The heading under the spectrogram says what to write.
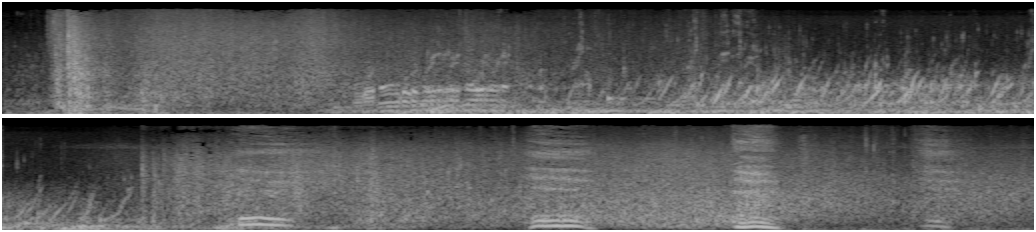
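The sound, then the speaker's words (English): Steady rushing water of the Phalor River fills the scene, with a few sharper splashes near the end, while someone grunts and pants over the flow as a satchel is heaved onto the riverbank. “Sticklore heaves his satchel onto the banks of Phalor River as Stanek drags himself into a puddle of black mud.”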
